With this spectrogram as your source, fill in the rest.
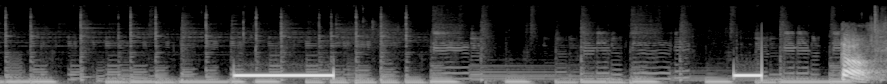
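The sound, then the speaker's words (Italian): A telephone ringback tone sounds while a call is placed: two steady mid-pitched beeps over other background sound. The first lasts about a second, and a shorter one comes roughly four seconds later. “Andiamo a chiamare e vediamo chi è.”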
